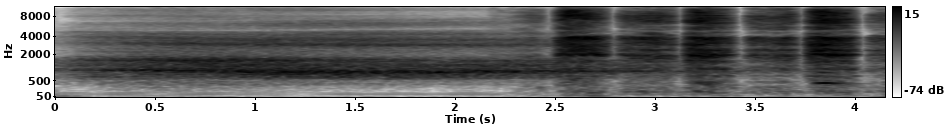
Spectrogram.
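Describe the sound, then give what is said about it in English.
Panting from a man out of breath: a rapid run of harsh, gasping breaths comes in after a steady droning stretch. The breaths are fairly quiet, with no talk. “Oh, he's out of breath again.”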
